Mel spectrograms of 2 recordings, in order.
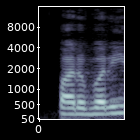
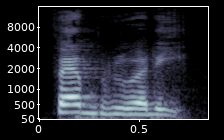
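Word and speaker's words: February: मेरे साथ जनवरी फेब्रुअरी फरवरी नहीं फेब्रुअरी फ फ पानी फ बीच में से हवा निकल रहा है फ जनवरी फेब्रुअरी मार्च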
